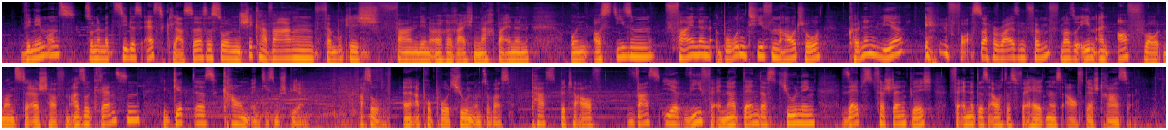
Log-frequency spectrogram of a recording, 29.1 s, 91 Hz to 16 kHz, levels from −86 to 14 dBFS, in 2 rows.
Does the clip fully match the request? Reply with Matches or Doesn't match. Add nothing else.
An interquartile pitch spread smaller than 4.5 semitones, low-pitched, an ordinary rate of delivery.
Doesn't match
